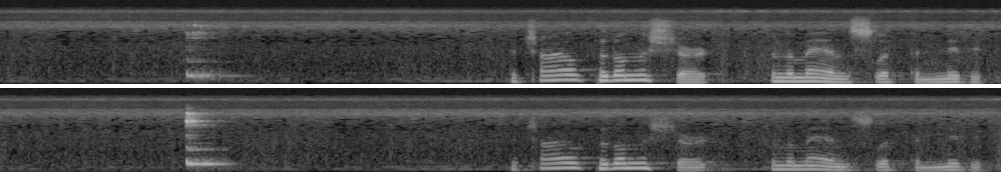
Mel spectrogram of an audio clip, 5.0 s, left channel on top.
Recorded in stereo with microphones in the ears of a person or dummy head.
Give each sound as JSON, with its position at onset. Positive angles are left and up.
{"t": 0.9, "sound": "a cowbell", "side_deg": -65, "distance_m": 2.0}
{"t": 2.5, "sound": "a man speaking", "side_deg": 50, "distance_m": 0.5}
